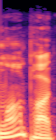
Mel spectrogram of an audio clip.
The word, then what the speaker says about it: Lompoc: Jay in Lompoc, California.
